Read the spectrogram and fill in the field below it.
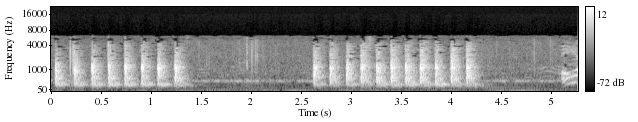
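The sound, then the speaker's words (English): Two bursts of rapid, firm knocking on a wooden door at night, about eight raps each, separated by a short quiet pause with faint background hum; the knocks are fairly loud. “Knock on that door there,”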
